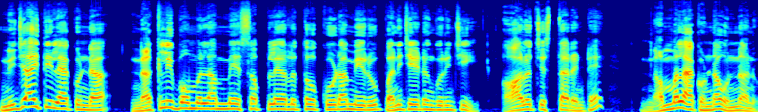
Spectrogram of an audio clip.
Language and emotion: Telugu, disgusted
